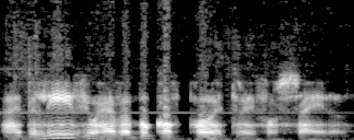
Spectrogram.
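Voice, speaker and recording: A narrow, phone-filtered voice comes down the line. It is a curt, businesslike go-between in a radio spy thriller. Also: male voice, medium pitch, sing-song, normal speed. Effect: telephone filter. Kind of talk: radio drama acting. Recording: thin phone-like band.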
